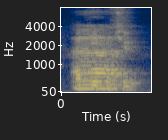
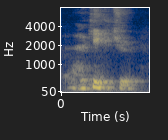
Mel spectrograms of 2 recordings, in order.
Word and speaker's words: Haqiqatjou: On the flip side, you have other people, uh, good brothers like uh, uh, Brother Daniel, even though I can't pronounce his second name properly. – Haqiqatjou. – Haqiqatjou. Okay,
